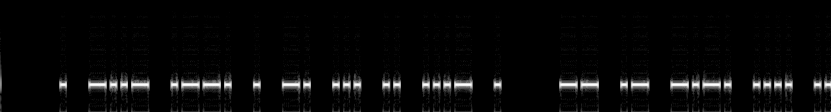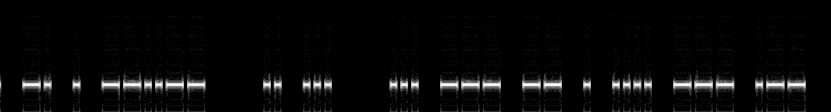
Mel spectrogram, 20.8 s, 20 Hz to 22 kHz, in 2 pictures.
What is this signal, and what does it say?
Morse code, heard as a keyed tone, about 18 wpm, spaced as for 15 wpm, 1000 Hz. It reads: EXPENSIVE MACHINE, IS SOMEHOW
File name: qotdfiles / 15wpm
